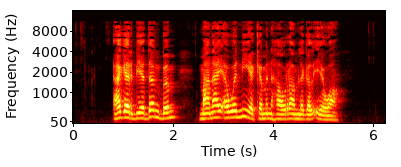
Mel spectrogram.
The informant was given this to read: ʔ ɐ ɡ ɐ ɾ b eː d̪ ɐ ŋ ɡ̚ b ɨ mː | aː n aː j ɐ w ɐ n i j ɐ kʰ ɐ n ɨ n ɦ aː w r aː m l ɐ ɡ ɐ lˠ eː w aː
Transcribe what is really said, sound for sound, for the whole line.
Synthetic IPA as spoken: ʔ ɐ ɡ ɐ ɾ b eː d̪ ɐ ŋ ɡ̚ b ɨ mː | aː n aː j ɐ w ɐ n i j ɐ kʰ ɐ m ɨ n ɦ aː w r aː m l ɐ ɡ ɐ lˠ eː w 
